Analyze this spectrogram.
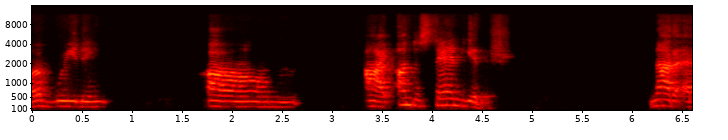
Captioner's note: pauses for 3 seconds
